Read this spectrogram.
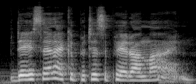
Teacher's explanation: TH stopping, so that might be using something like a D sound for where you see a written TH, so dat for that.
